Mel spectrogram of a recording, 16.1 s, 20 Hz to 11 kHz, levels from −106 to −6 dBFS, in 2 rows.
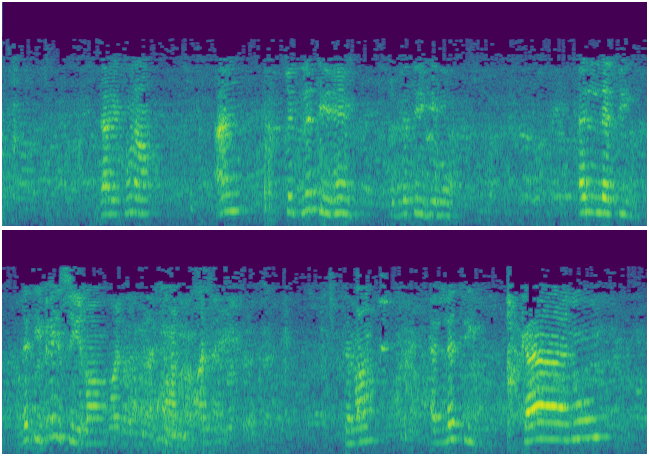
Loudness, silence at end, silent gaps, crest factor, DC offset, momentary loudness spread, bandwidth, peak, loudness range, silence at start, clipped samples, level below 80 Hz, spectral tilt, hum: -25 LUFS; 0 s; none; 24 dB; under 0.1%; 17 LU; 6.6 kHz; -2 dBFS; 8 LU; 0 s; under 0.1%; -64 dBFS; -4.5 dB/octave; none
